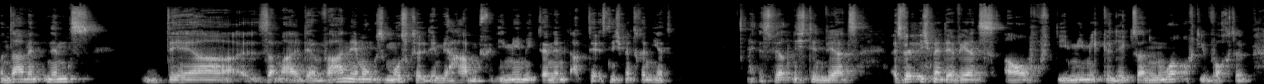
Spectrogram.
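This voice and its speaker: At a moderate pace and with ordinary pitch variation, an unremarkable speaking voice carries on. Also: man, fairly low pitch for a man. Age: 50s. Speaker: sales trainer. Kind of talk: interview.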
